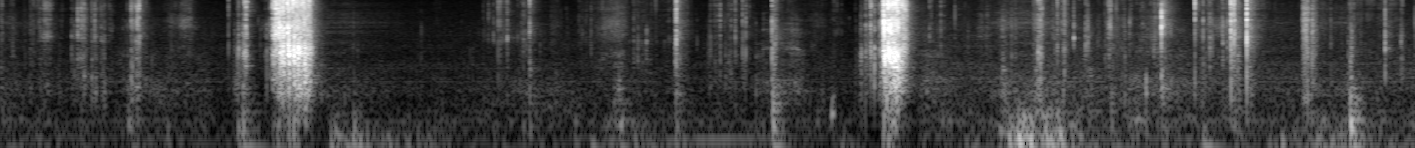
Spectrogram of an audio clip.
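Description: Packing tape ripped off its roll twice in loud, noisy rips, about three seconds in and again near nine seconds. Between them come small crinkles and taps as the tape strips are handled and pressed onto watercolour paper.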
